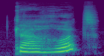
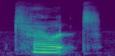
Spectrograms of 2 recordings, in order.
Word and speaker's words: carrot: De même que carotte se prononce carrot.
